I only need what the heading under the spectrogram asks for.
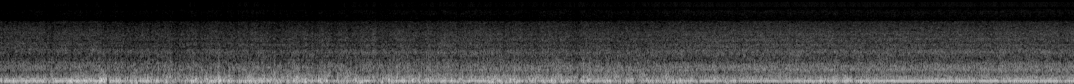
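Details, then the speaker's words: Lasko 3750 box fan (2000–2001, 2.2 A rated, 60 Hz), motor previously seized and now cleaned, running on high at 123 V. Steady low hum, somewhat loud, with no rattles or scraping, drawing 1.9 A, 172 W. Normal fan running. "Running at 1.9 amps, 172 watts. Kind of loud, but it is what it is."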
